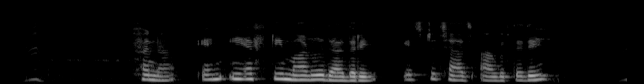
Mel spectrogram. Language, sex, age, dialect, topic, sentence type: Kannada, female, 25-30, Coastal/Dakshin, banking, question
